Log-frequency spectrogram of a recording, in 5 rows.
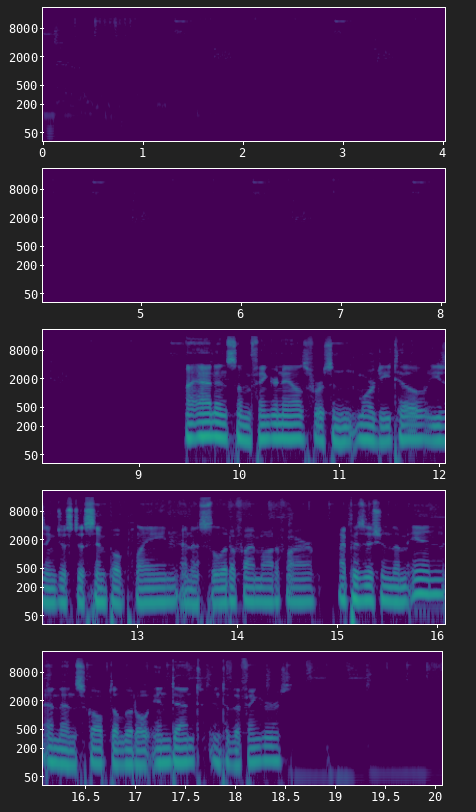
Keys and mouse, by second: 0.3 shift+middle click, 0.4 ctrl+Tab, 0.6 click, 0.9 click, 1.0 middle click, 1.3 click, 1.5 click, 3.1 ctrl+Tab, 3.5 ctrl+Tab, 3.8 middle click, 4.1 middle click, 4.3 middle click, 4.5 ctrl+Tab, 4.7 shift+middle click, 5.1 shift+click, 5.4 middle click, 5.5 shift+click, 7.4 middle click, 7.7 middle click, 7.9 shift+click, 8.9 ctrl+Tab, 9.3 middle click, 9.7 middle click, 10.1 middle click, 10.5 Tab, 11.5 s, 11.7 g, 12.0 middle click, 12.2 g, 12.5 KP_1, 13.2 shift+middle click, 13.4 right click, 13.7 right click, 14.1 ctrl+z, 14.2 click, 14.4 shift+click, 14.5 s, 15.3 click, 15.6 s, 16.5 Tab, 16.9 click, 17.1 q, 17.3 q, 18.4 Tab, 18.8 click, 19.5-20.0 typing.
